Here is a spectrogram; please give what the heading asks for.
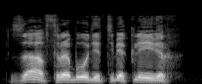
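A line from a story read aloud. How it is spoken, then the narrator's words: Grumbling. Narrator (Russian): проворчал Демьян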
